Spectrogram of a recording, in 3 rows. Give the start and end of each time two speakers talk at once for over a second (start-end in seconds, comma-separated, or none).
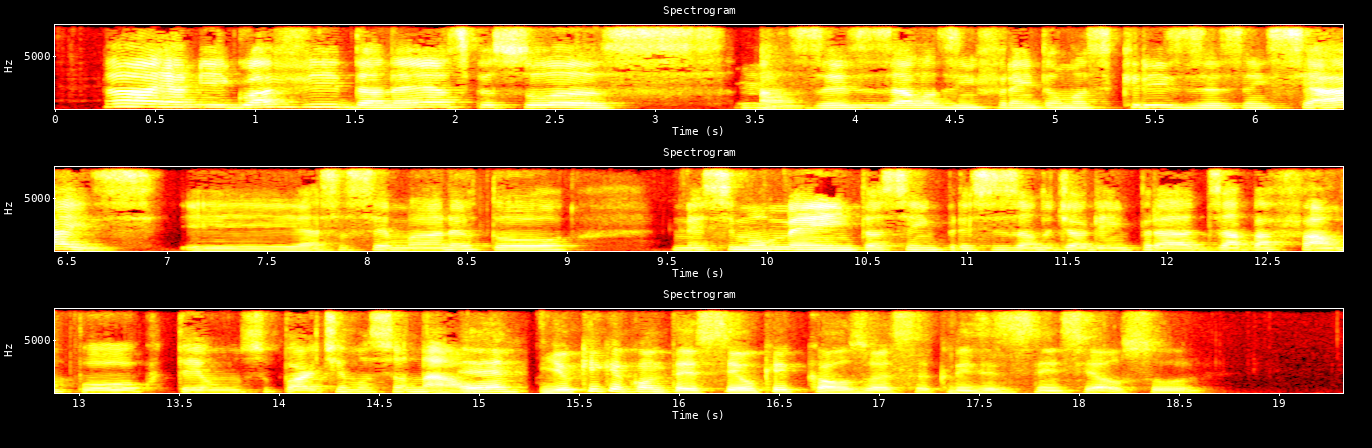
none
